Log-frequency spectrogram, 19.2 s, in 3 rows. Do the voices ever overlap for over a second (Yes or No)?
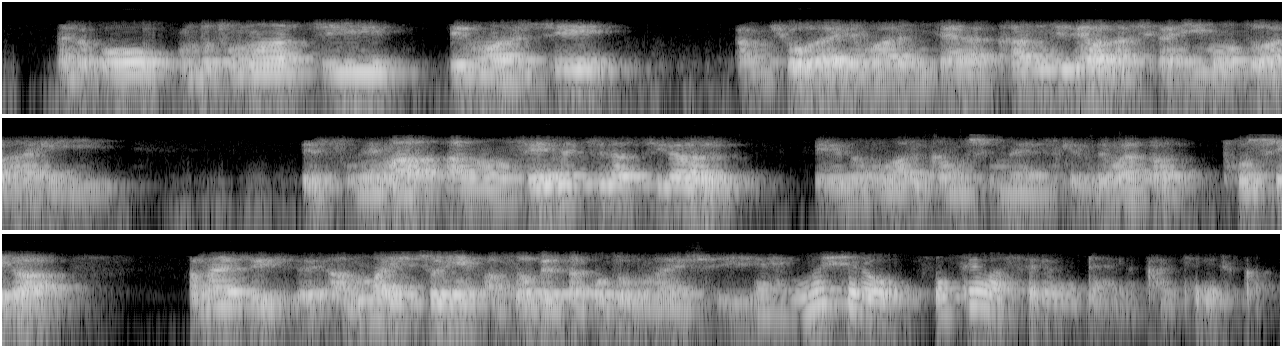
No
